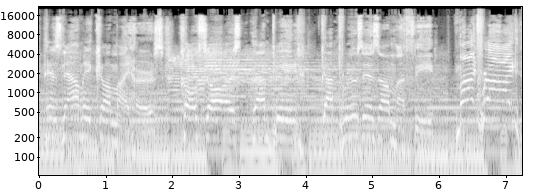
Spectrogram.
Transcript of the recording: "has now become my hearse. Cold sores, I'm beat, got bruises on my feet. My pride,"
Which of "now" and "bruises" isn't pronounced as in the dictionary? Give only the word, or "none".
none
